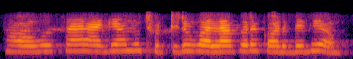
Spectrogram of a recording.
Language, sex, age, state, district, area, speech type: Odia, female, 18-30, Odisha, Balasore, rural, conversation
